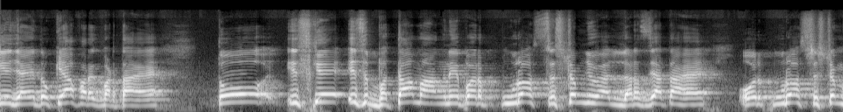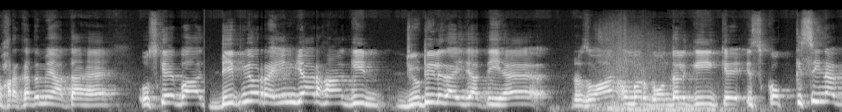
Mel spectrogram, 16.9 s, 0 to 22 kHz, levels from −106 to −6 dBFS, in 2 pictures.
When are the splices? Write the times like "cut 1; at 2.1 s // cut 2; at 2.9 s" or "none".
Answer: none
